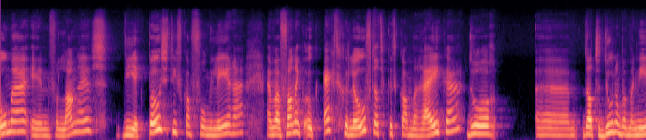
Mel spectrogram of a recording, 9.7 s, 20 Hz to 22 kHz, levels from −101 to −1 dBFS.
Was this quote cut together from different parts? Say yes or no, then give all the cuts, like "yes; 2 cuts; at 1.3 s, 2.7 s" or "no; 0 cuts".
yes; 1 cut; at 7.0 s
